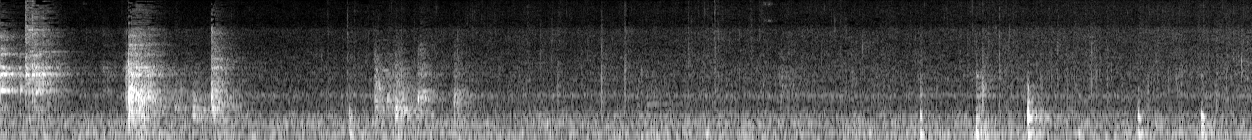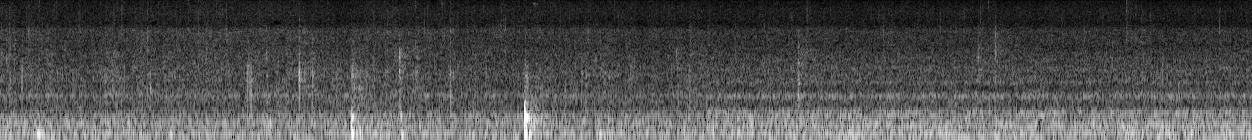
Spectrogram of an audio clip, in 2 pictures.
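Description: Egg and chicken mince sizzling steadily in hot oil in a frying pan while a wooden spatula stirs it. The spatula knocks and scrapes against the pan several times in the first couple of seconds, then more sparsely until about nine seconds in.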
